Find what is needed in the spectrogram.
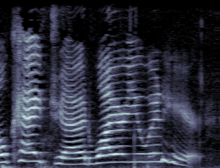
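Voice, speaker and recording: A put-on character voice, shouting at an extremely high pitch and a fairly slow pace. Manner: yelling.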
